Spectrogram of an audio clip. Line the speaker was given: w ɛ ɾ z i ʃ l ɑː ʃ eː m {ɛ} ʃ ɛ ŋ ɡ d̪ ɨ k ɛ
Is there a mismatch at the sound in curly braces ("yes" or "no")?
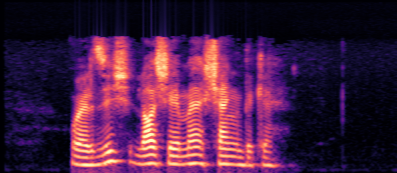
no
